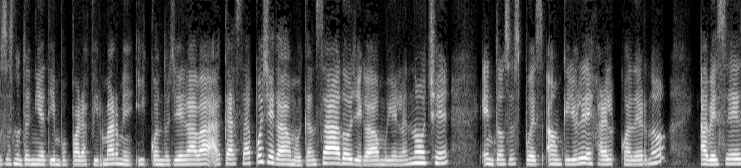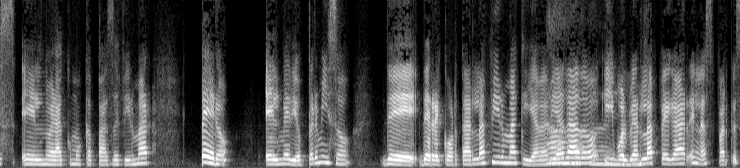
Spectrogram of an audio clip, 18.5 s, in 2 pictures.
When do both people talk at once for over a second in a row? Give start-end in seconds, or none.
16.1-17.4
